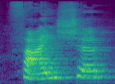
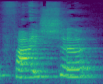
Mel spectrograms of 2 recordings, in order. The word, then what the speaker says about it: faixa: O ditongo AI, quando aparece antes da letra X, pode ser pronunciado como A. Por exemplo, faixa, embaixo, dizemos faixa, embaixo.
